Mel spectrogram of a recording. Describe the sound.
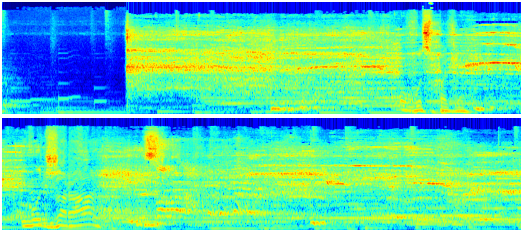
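After a second of near quiet, a pop song with a sung vocal kicks in abruptly through an Alice smart speaker and keeps playing loudly and steadily to the end.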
